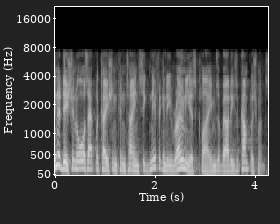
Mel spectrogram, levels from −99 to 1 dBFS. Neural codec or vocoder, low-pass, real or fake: none; 7.2 kHz; real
